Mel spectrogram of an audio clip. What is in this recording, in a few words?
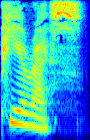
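"peeress", English, British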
